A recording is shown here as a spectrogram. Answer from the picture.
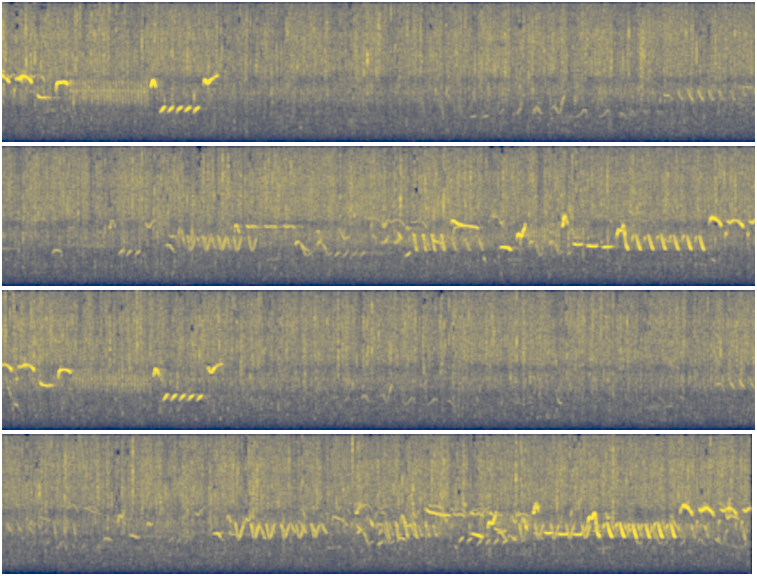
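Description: Small songbirds singing: high chirps, whistled notes and rapid trills, coming in bunches that are busiest in the middle and near the end, over a steady, even background hiss.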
